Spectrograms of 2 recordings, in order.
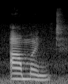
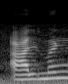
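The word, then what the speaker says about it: almond: करेंगे पाम काम बाम आमंड आलमंड नहीं होता है आमंड होता है आमंड ठीक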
